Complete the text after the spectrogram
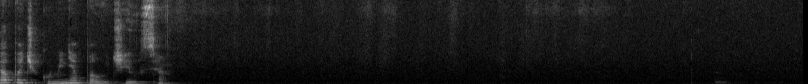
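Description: Soft knitted wool rustles faintly as hands turn it over.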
